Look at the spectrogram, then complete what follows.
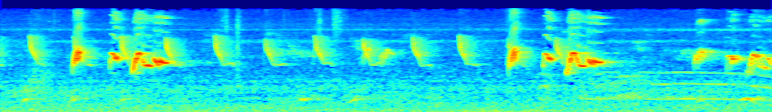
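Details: Home-trained caged red-whiskered bulbul used as a decoy to call in wild birds, in competitive singing: loud liquid warbled phrases alternating with quick series of brief descending chirps, with a faint low hum behind.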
